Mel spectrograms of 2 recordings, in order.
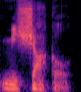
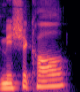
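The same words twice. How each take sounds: First: The stress falls on the middle syllable shak. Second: The middle syllable is not the stressed one. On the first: This is the official pronunciation of the name. The speaker calls it right. "the the shock is the uh, is the is the the emphasized syllable there" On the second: This is how the name was imagined privately. The speaker calls it wrong. "for me it was always Mishakal"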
